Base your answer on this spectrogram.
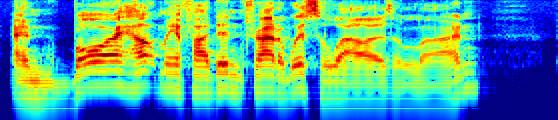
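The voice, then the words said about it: Put-on character accent. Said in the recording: “This accent has been like three different things in the course of its lifetime.”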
